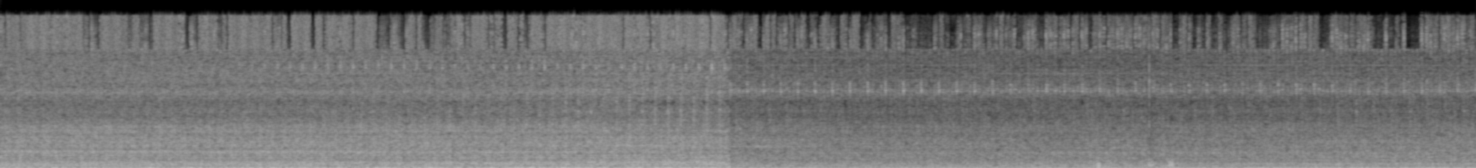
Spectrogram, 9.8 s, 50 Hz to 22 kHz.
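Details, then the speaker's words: 2005 Mazda 3 2.0L 4-cylinder, 5-speed manual, after removing and manually cleaning all four injectors for random misfire; catches and settles into steady even idle, smooth regular beat, no stumbles; running fine, no misfire. "guys guys running fine no any misfiring all good"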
